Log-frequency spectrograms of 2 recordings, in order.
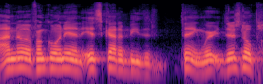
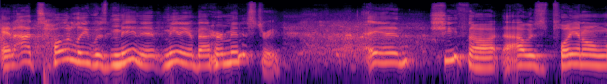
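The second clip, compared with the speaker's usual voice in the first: laughing; 8 semitones higher than usual. Real, not acted. Laughing recalling text mixup.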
